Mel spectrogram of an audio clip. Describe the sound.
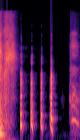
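A voice imitates a feeble, wet explosion, like an anticlimactic green-screen explosion out of a single window in a film: a breathy spluttering burst, then four quick, evenly spaced vocal puffs and a short voiced trailing sound.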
